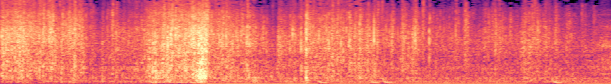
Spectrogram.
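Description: Crinkling and rustling as a thin scarf is handled and unpacked, loudest about two seconds in, then settling to a quieter rustle.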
